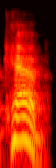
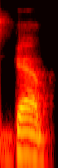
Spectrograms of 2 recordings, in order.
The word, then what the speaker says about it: Geb: a candle for healing we can say geb of course i always say it three times or keb or seb but the pronunciation is geb you can also carve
